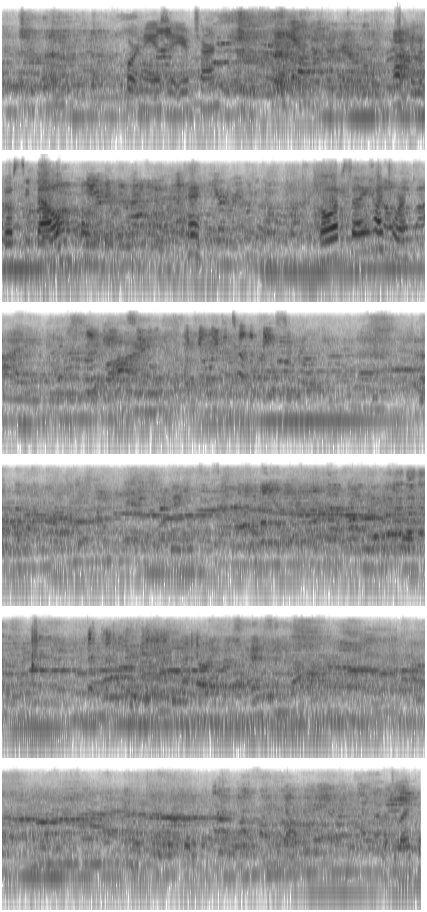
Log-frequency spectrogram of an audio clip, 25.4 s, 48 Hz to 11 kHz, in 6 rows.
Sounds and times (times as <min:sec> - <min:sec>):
Music: 0:00.0 - 0:25.3.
